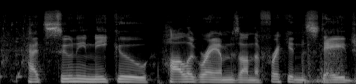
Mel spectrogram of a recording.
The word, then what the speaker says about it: Hatsune Miku: Sorry, I pronounced Hatsune Miku wrong. It's Hatsune Miku.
